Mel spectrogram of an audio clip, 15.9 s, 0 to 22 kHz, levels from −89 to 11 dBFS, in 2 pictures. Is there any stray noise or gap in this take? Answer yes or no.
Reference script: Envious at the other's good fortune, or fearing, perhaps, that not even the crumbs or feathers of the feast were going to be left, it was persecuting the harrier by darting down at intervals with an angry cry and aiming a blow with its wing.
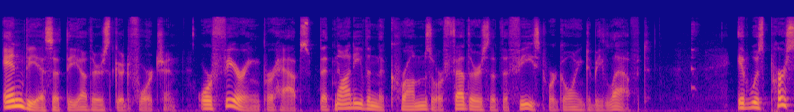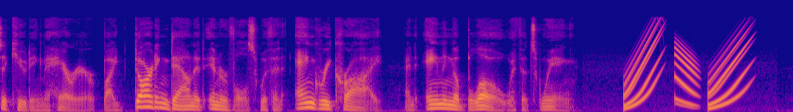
yes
